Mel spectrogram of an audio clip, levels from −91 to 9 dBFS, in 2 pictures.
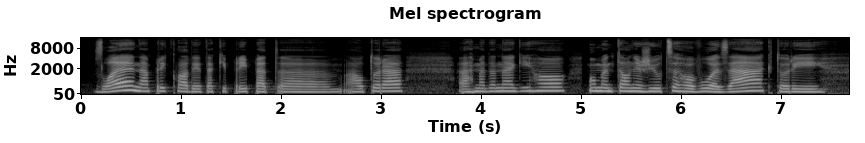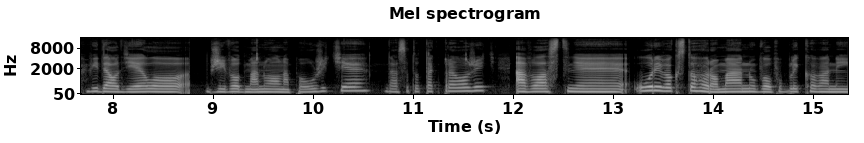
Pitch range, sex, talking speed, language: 170-205 Hz, female, 130 wpm, Slovak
